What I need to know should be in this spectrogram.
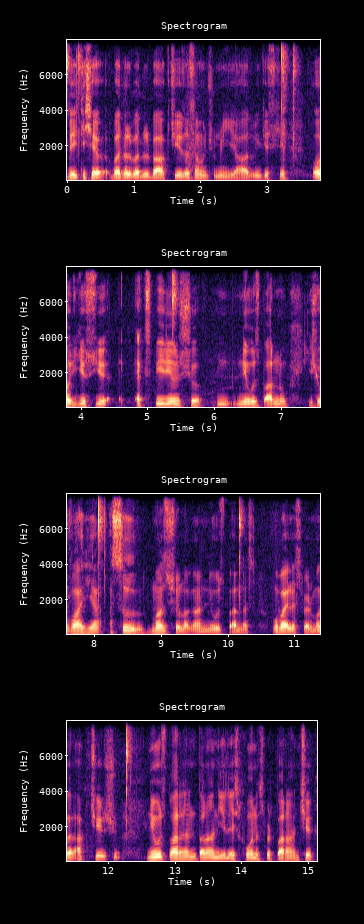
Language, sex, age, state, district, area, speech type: Kashmiri, male, 30-45, Jammu and Kashmir, Srinagar, urban, spontaneous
